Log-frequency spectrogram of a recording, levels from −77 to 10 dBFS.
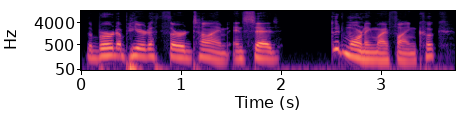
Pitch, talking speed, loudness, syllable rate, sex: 150 Hz, 210 wpm, -17 LUFS, 5.2 syllables/s, male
